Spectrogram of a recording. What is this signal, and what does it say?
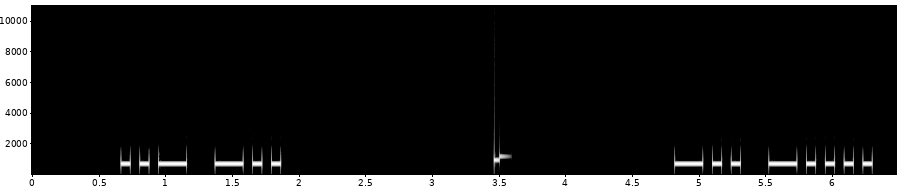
Morse code, heard as a keyed tone, about 17 wpm, 700 Hz. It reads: UD D6
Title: All Cut Numbers - 2-Digit 17wpm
